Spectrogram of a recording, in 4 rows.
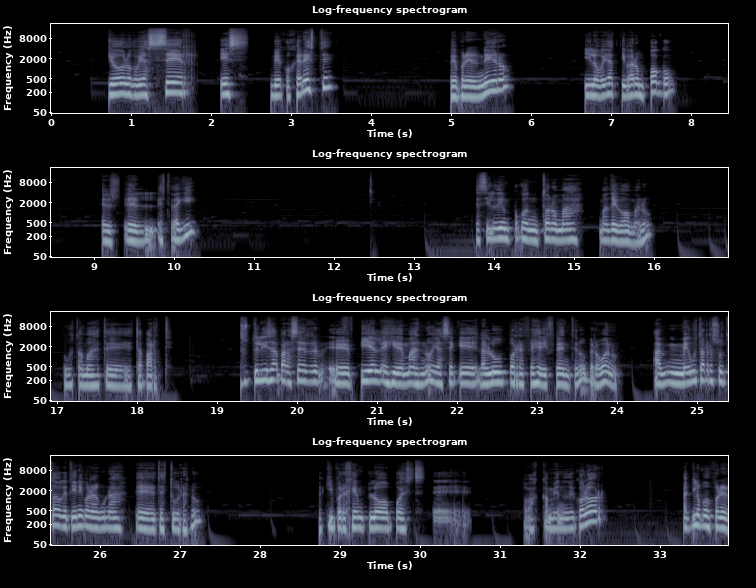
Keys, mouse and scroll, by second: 0.8 middle click, 1.2-2.0 scroll up 12, 2.0 middle click, 2.4-3.2 scroll up 5, 3.6 click, 7.7 scroll up 1, 8.8 click, 10.6 middle click, 11.5 click, 14.9 middle click, 23.7-24.5 scroll down 4, 24.5 middle click, 25.4 middle click, 27.6 shift+middle click, 28.5 right click, 29.4-29.9 scroll up 2, 30.4 middle click, 31.6-32.1 scroll up 2, 32.1 middle click.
